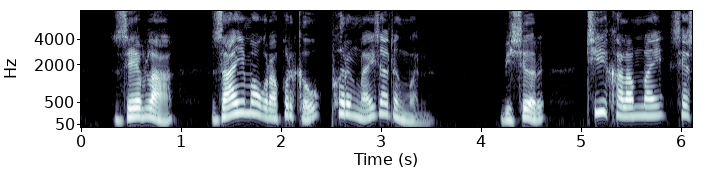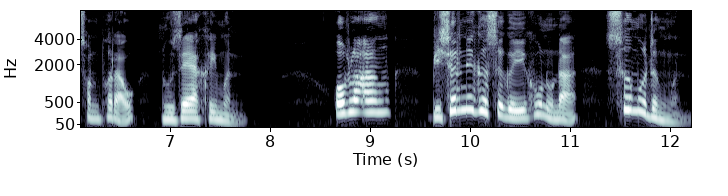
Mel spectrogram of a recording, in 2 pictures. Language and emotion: Bodo, surprised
